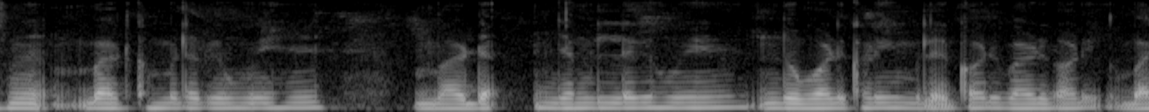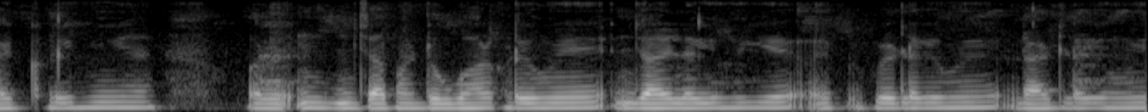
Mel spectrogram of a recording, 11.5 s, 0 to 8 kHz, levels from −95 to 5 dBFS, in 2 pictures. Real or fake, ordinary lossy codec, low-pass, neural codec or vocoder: real; none; none; none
